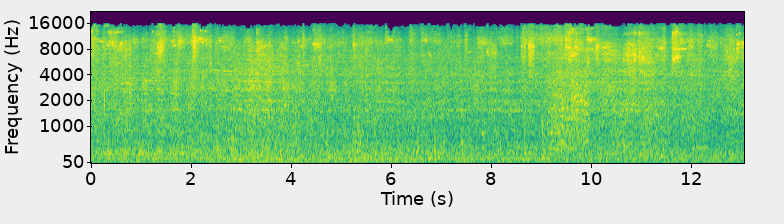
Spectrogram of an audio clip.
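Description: Double-stack intermodal container train passing at close range: the steady rumble of its well cars' steel wheels rolling on the rails, with a brief brighter stretch of wheel noise about nine seconds in.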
